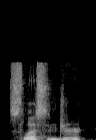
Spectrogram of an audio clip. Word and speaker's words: Schlesinger: Schlesinger.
